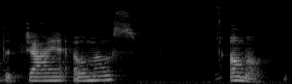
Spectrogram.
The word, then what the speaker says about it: Omos: He's called the Giant Omos. Omo. The Giant Omo. S is silent.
